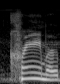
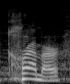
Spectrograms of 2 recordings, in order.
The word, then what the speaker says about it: Kramer: I said last night, my last name is spelled Kramer. There's some confusion out there that I might be related to someone else that pronounces their name Kramer, but it's really Kremer. So that's Kremer.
